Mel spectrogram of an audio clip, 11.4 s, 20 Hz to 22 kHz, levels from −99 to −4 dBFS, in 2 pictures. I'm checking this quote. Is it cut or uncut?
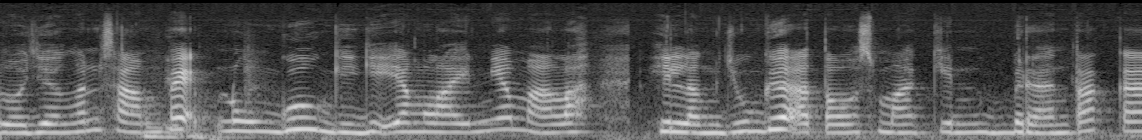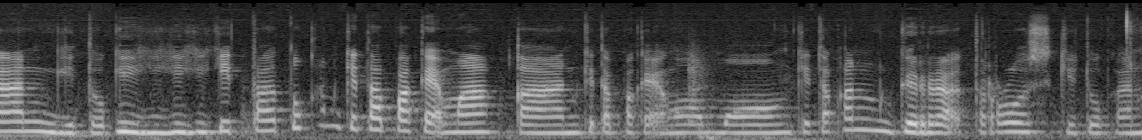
cut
